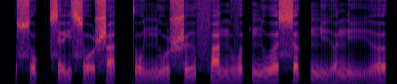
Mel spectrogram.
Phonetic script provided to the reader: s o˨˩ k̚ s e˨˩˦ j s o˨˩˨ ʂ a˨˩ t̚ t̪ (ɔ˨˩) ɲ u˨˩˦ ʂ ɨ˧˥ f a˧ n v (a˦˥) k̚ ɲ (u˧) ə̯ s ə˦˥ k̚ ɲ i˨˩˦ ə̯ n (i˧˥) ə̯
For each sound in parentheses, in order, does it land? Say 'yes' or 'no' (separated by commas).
no, no, no, no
